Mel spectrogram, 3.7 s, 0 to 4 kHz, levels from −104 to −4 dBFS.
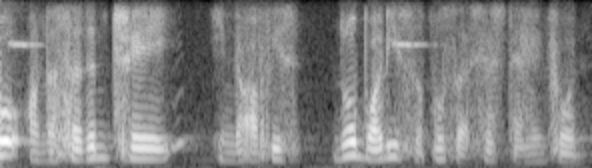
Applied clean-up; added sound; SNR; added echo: none; Bowed string instrument; 17 dB; none.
